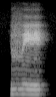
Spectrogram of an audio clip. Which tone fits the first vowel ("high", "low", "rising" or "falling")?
high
